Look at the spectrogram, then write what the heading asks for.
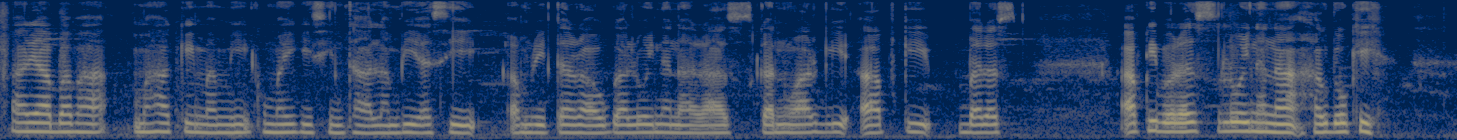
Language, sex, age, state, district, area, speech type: Manipuri, female, 60+, Manipur, Churachandpur, urban, read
